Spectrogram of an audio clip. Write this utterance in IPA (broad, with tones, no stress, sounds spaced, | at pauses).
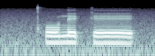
kʰ o˦ n e˦˨ k e˦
